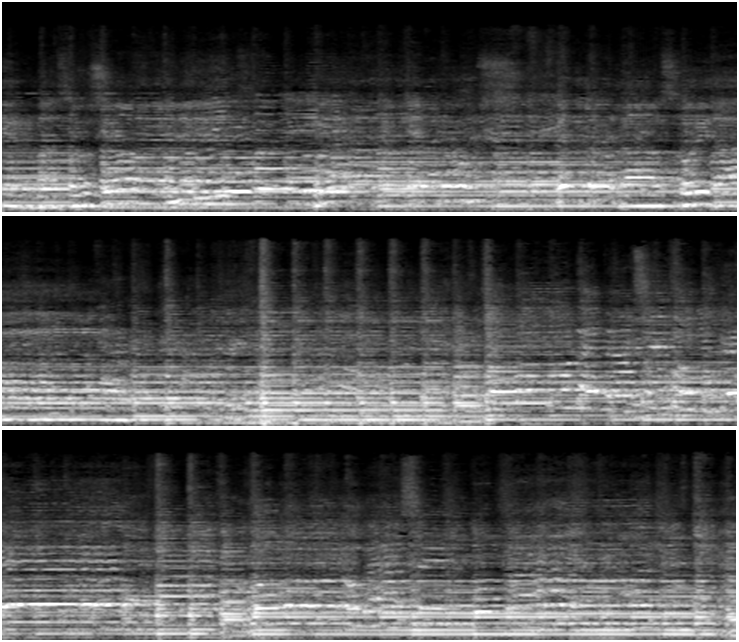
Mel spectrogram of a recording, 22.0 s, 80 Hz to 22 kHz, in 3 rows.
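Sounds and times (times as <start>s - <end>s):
man singing: 0.0s - 22.0s
strummed acoustic guitar: 0.0s - 22.0s.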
